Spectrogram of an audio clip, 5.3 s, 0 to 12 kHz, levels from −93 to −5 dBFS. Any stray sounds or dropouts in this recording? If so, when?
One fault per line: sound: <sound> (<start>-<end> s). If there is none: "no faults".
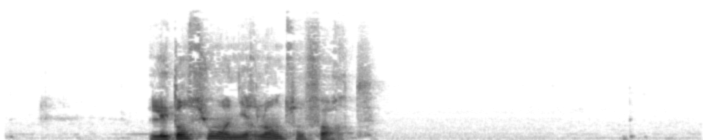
no faults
